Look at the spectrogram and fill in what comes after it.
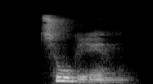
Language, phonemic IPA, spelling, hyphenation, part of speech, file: German, /ˈtsuːɡeːən/, zugehen, zu‧ge‧hen, verb, De-zugehen.ogg
- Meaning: 1. to shut 2. to receive 3. to approach sth. or so., to step up to someone, to walk towards 4. to come towards (in a manner of affection)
